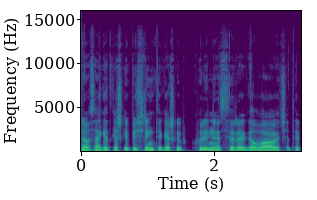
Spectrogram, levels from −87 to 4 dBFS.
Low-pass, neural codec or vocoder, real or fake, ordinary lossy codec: 14.4 kHz; none; real; AAC, 64 kbps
